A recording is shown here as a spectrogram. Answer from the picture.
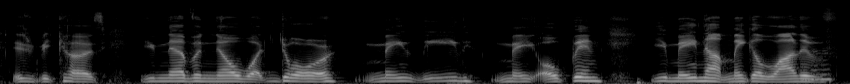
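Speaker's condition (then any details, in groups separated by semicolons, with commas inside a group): Cerebral palsy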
